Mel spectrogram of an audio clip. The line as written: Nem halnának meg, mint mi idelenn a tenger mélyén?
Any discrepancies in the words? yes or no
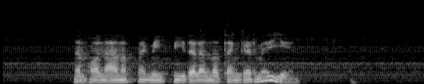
no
